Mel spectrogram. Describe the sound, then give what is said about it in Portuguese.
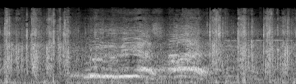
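A large crowd outside Lisbon City Hall chants the name of Sporting futsal coach Nuno Dias in unison, loud, rhythmic voices rising and falling in repeated two-part phrases over a dense wash of cheering and shouting. “A multidão esperava a comitiva na parte de fora da Câmara e o treinador Nuno Dias foi o mais solicitado.”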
